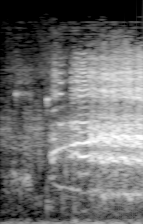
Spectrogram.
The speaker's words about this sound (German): Und dann noch ein anderes Geräusch, was mich irritiert hat, ist, wenn das Pony immer mal durchdreht, dann hört man so ein Wiehern wie von einem richtigen Pferd.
